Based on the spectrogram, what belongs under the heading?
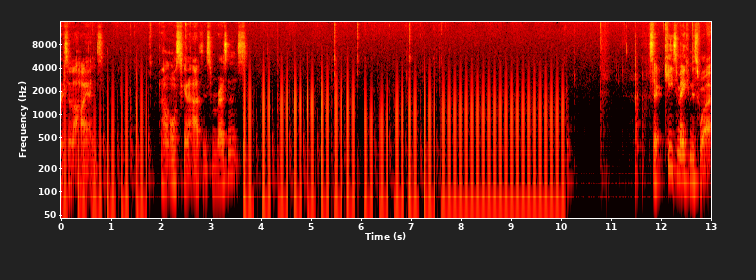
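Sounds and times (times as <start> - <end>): synth bass notes: 0.0 - 1.8, 3.6 - 10.1.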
